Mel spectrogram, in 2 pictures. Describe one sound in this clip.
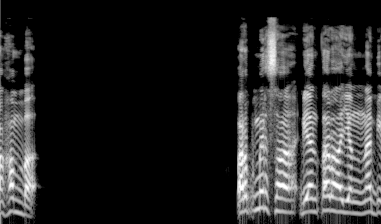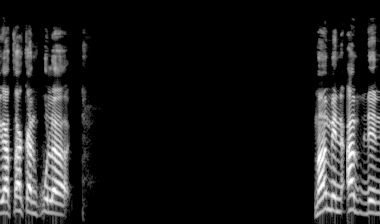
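A man speaks calmly and clearly into a close microphone, in a melodic, chanting voice.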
